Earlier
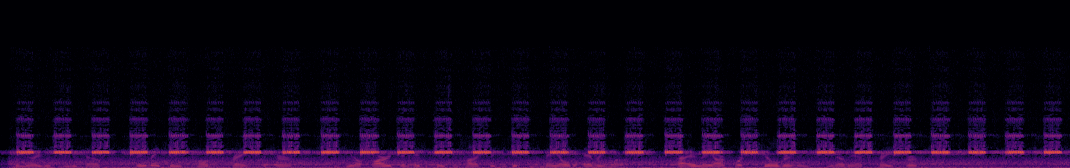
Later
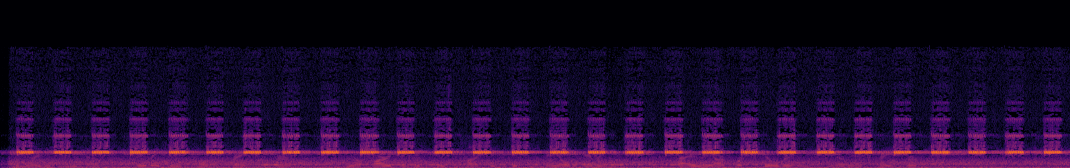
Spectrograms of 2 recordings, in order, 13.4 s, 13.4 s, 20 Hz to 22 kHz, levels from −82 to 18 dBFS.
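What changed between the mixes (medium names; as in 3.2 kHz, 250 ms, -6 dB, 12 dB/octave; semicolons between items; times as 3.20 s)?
background +6.5 dB; reverb: on, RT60 1.7 s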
